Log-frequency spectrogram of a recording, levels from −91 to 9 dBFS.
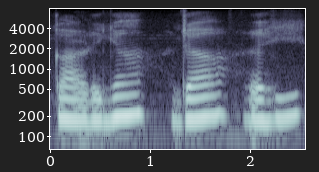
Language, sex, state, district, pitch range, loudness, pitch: Hindi, female, Madhya Pradesh, Bhopal, 150-200 Hz, -14 LUFS, 185 Hz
